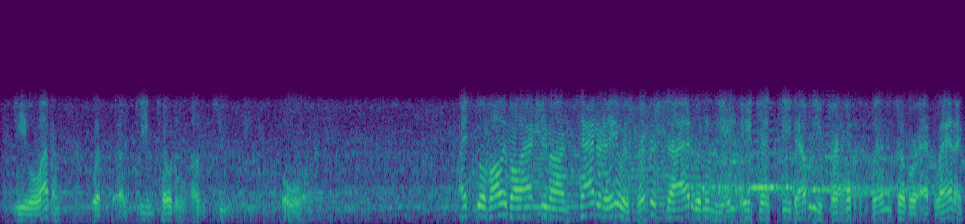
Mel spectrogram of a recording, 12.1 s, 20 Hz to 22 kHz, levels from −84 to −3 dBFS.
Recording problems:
phone-call audio; poor line
traffic noise; loud; throughout; 7 dB below the speech

